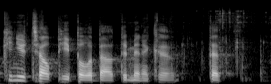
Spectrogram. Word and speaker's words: Dominica: country's name is Dominica we not Dominican Republic so it's pronounced differently um we are about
